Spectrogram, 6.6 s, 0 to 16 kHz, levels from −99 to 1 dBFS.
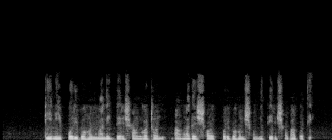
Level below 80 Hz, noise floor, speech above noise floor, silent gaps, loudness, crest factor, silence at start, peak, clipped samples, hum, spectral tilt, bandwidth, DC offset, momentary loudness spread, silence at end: -54 dBFS; -77 dBFS; 54 dB; none; -23 LUFS; 18 dB; 0.9 s; -6 dBFS; under 0.1%; none; -8 dB/octave; 6.8 kHz; under 0.1%; 10 LU; 0.45 s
